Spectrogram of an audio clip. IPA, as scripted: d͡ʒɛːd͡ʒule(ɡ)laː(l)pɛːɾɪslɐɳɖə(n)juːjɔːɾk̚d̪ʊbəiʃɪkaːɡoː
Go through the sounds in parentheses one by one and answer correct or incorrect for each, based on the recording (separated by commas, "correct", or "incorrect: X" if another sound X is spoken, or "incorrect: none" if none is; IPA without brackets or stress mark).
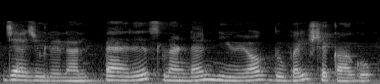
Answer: incorrect: none, correct, incorrect: nː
